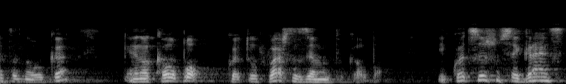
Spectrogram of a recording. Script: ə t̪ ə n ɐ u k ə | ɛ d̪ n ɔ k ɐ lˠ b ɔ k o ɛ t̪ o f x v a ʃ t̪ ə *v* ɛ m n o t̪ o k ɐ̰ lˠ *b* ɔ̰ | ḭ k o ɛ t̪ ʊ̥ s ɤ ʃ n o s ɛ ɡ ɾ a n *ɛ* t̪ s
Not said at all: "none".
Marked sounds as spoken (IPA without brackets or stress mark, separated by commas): z, b, i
